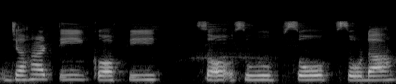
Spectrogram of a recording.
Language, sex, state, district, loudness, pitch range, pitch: Hindi, female, Uttar Pradesh, Jalaun, -27 LUFS, 200-220 Hz, 210 Hz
